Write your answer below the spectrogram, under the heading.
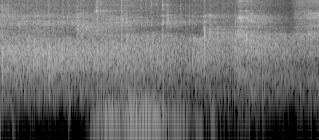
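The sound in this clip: Applause from an audience welcoming a pastor up to speak, a soft, steady patter of clapping that stays faint and even for a couple of seconds.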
